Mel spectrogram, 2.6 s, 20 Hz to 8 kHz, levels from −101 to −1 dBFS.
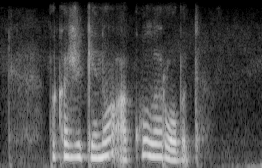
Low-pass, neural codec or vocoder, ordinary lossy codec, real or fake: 7.2 kHz; none; Opus, 32 kbps; real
